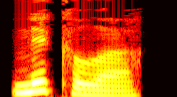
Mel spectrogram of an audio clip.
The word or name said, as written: nichola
